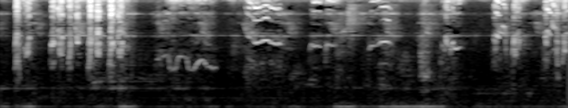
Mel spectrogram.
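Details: Lively sooty-headed bulbul singing with varied fill-ins, used as a trapping lure: a wavy warbled whistle and looping whistled notes between bursts of high, scratchy chirping from other birds.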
